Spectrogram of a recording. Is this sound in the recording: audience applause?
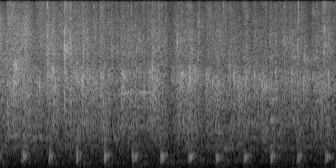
yes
